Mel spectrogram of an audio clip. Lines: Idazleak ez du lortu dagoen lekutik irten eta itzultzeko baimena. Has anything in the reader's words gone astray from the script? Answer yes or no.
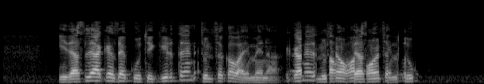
yes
